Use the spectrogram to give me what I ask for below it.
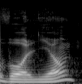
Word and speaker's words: voglio: We have io voglio, tu vuoi, lui vuole, noi vogliamo, voi volete, loro vogliono. And here, remember, we're not actually pronouncing the G's. It's part of another kind of y sound.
